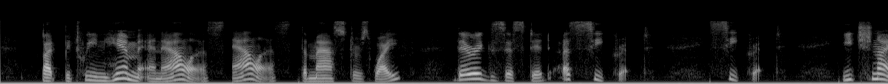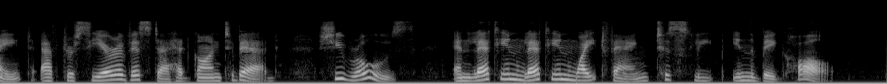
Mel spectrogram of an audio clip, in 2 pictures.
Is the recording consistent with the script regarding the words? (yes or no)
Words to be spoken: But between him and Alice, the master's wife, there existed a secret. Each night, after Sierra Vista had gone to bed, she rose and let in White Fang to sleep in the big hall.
no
